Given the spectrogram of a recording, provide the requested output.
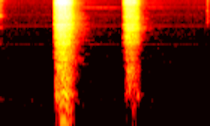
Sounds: Sniff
